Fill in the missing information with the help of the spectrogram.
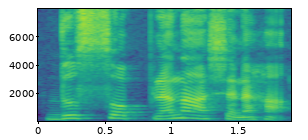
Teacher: വിസർഗം കഴിഞ്ഞിട്ട് സ്വപ്നനാശനഹ എന്നുള്ളതുകൊണ്ട് നമ്മൾ അവിടെ ദുസ് എന്ന് പറയും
